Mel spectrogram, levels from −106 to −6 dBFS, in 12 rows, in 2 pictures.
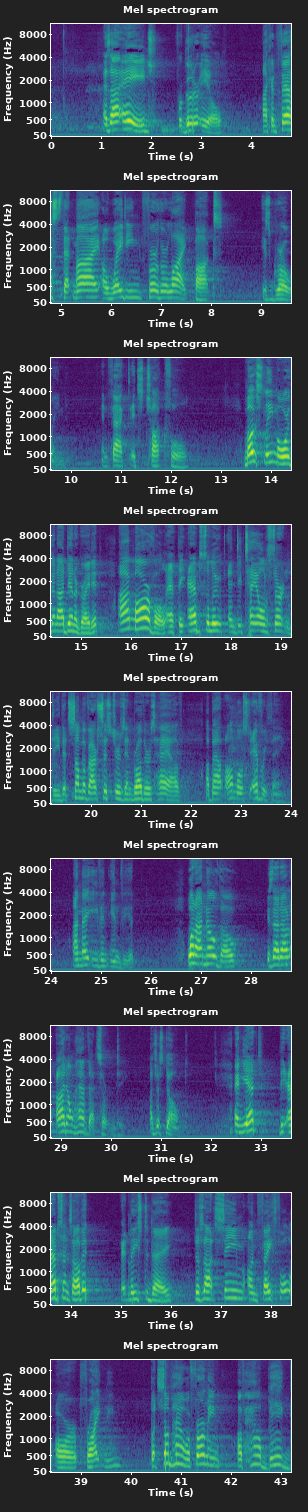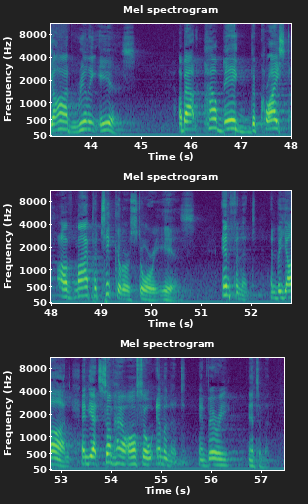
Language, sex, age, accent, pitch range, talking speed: English, male, 60-79, American, 160-225 Hz, 115 wpm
